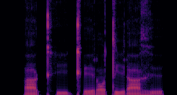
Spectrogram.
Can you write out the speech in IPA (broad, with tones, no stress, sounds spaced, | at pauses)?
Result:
a˨ kʰ iː˨ kʼ e˨ ɾ ɔ˦ t i˦˨ ɾ aː˨ ɣ ɪ˨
